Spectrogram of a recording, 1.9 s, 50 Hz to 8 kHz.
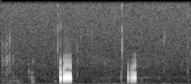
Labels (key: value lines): label: biophony, knock croak
recorder: SoundTrap 300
